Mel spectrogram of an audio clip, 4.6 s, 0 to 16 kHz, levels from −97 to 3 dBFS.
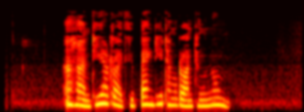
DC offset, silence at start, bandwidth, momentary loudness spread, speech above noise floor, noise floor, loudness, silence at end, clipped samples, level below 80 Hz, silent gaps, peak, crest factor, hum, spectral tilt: under 0.1%; 0.95 s; 10.5 kHz; 7 LU; 42 dB; -65 dBFS; -25 LUFS; 1.1 s; under 0.1%; -76 dBFS; none; -10 dBFS; 16 dB; none; -6.5 dB/octave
